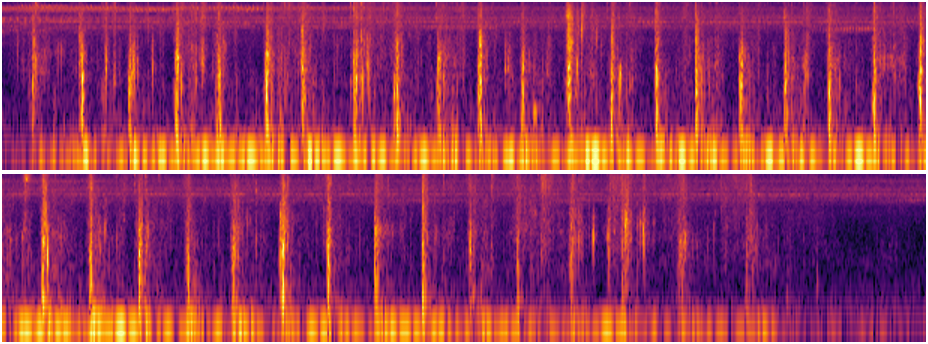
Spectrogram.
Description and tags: running in fall forest
footstep, running, hurry, footsteps, run, forest, loop, steps, foot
